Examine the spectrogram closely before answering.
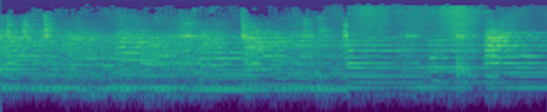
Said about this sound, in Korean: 행사의 시작을 알리는 종이 울리고 마을 주민들이 한자리에 모였습니다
